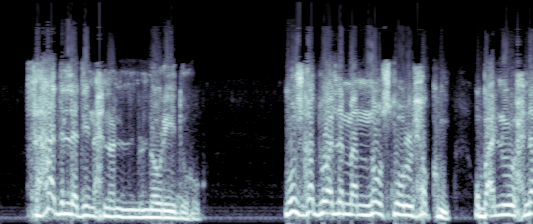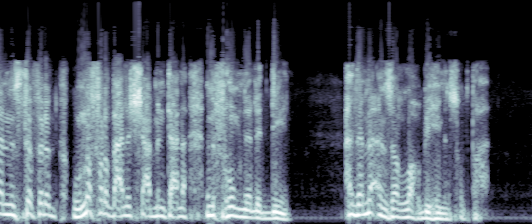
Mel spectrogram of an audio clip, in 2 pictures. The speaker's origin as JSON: {"language": "Arabic", "country": "Algeria", "said": "يعني أنا قاع جزائريين إن شاء الله تفهموا هذا الأمر"}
